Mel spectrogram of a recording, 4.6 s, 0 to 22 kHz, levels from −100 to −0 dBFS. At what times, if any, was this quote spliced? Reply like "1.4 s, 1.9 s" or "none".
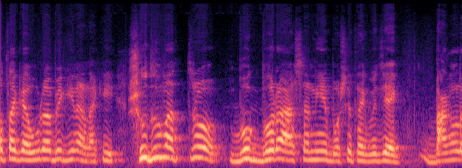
1.2 s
